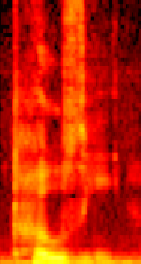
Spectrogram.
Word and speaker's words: cozy: been struggling with this when you have a y at the end of a two-syllable word it will always make the long e sound cozy you don't need ey you don't need ie you don't need two e's all you need is this y after whatever consonant you have cozy these are two open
